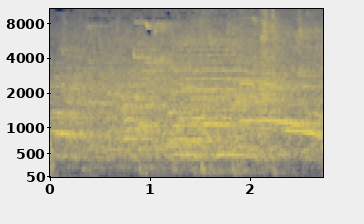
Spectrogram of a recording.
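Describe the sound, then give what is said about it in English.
A basketball dribbled on a court during a game, repeated low thuds of the bouncing ball under a steady din of crowd noise. “We're dribbling around, trying to get open.”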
